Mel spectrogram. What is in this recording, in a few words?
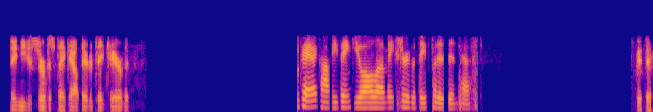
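FIRE Operations, p25; wake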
